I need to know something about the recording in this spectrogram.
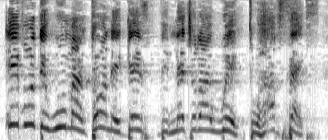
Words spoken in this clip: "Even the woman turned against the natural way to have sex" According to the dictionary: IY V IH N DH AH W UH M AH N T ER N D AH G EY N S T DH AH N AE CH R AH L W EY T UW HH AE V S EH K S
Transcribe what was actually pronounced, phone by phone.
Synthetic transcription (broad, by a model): IY V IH N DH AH W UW M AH N T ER N AH G EY N S T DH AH N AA CH R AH L W EY T UW HH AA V S EH K S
